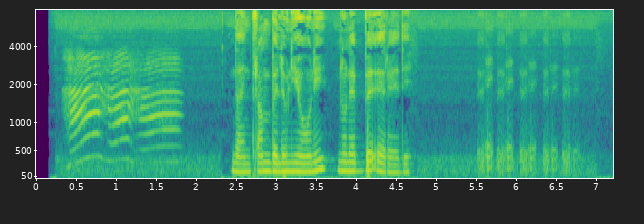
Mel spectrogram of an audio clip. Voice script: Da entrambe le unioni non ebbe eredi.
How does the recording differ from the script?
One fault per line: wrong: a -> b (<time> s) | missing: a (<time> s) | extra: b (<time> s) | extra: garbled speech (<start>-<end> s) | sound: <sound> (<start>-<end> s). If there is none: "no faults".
sound: laugh (0.3-1.9 s)
sound: laugh (5.5-6.8 s)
